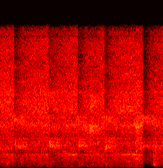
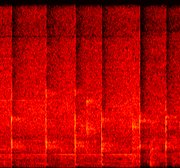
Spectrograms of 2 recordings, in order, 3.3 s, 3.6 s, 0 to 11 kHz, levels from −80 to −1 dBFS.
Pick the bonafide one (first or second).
second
